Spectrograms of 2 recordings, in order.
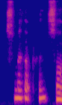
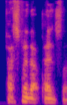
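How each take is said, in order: First: It is said with almost no energy. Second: It is said with less energy.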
